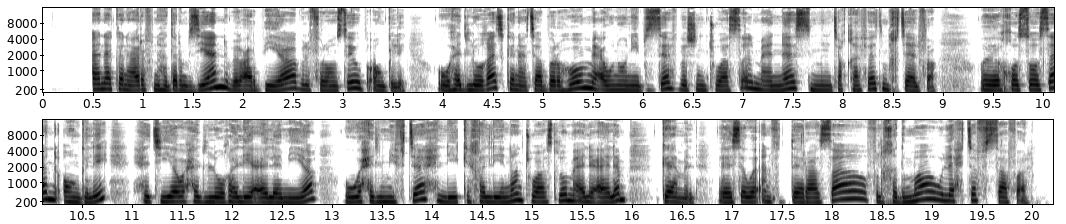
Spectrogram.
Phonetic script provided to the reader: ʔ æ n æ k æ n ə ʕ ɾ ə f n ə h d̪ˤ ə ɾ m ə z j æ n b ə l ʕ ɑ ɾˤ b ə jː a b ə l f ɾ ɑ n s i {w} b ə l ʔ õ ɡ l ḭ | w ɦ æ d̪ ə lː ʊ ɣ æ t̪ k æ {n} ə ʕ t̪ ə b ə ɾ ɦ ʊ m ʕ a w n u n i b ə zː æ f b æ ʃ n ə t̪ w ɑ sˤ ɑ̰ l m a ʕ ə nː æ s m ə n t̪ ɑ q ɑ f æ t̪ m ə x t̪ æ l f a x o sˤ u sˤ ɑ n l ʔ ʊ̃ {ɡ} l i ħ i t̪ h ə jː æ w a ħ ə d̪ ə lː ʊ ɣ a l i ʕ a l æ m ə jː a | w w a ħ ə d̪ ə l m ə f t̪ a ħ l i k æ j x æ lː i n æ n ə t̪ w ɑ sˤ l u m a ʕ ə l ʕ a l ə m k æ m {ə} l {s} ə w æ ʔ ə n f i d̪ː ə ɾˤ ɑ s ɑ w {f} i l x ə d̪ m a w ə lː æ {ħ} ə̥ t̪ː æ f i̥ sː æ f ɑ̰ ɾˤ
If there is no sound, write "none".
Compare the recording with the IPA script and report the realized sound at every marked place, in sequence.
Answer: w, n, ɡ, ə, s, f, ħ

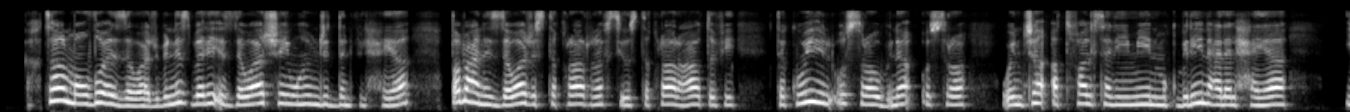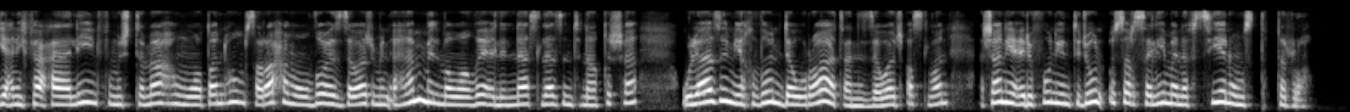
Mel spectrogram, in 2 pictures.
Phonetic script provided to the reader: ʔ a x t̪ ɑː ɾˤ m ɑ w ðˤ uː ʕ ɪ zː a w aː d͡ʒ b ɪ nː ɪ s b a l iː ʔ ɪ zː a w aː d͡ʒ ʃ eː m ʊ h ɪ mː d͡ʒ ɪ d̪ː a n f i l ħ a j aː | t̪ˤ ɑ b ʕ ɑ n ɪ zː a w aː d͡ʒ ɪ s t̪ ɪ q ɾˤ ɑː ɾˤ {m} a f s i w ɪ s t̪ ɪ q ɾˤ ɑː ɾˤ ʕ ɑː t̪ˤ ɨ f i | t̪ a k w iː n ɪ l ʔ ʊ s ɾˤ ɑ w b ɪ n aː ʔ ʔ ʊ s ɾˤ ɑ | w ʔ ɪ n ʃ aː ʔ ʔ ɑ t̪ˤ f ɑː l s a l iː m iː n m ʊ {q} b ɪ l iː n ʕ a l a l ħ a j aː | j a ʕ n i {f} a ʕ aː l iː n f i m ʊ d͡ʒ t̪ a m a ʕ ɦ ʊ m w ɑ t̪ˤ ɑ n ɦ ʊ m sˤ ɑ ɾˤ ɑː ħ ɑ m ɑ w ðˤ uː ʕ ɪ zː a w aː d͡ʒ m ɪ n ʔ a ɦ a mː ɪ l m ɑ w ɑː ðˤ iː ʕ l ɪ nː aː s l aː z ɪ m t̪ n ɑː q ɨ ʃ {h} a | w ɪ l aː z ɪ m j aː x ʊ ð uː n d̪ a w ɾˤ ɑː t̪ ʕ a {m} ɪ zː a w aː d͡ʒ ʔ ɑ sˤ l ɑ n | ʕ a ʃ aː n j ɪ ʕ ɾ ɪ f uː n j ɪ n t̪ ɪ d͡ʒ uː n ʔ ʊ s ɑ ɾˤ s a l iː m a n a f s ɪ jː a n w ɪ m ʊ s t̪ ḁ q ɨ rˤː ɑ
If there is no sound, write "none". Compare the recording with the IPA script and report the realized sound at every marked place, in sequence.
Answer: n, q, f, h, n

